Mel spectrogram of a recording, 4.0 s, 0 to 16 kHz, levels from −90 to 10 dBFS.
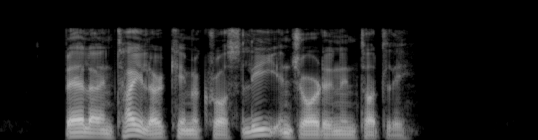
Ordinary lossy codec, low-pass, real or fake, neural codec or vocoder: none; 7.2 kHz; real; none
